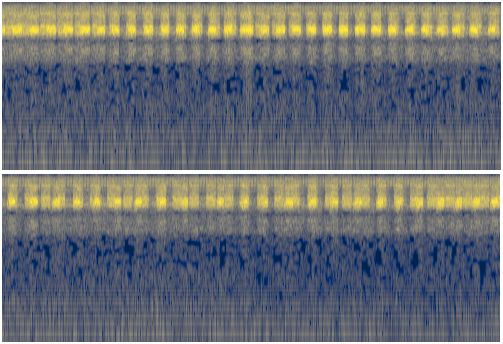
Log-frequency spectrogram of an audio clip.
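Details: A summer chorus of cicadas in Provence, southern France: intense, sizzling high buzz with rhythmic pulsing beats, steady and dense, no birds or people heard.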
